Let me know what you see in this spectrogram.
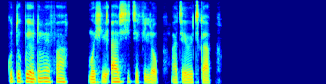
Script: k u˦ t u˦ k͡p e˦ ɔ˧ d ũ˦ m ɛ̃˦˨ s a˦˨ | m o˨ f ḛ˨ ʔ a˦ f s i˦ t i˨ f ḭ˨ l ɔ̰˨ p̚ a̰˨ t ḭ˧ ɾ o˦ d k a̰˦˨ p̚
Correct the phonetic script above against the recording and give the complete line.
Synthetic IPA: k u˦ t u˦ k͡p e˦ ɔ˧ d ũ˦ m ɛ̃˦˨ f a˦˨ | m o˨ ʃ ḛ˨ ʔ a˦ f s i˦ t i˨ f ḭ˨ l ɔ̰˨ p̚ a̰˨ t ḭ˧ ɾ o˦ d k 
